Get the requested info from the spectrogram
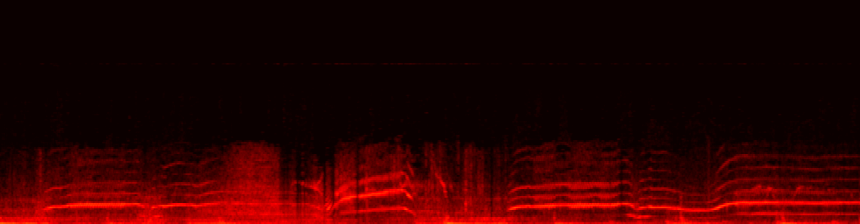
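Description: Dramatic horror-film score: high, long wailing tones that slide up and down, over a continuous low rumble.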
